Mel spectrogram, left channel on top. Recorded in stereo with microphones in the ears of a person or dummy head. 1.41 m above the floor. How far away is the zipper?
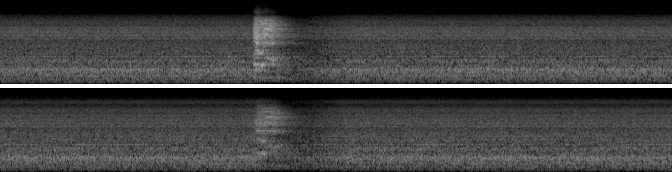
About 2.5 m.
